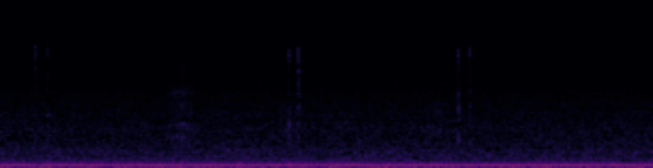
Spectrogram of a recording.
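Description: A few computer mouse clicks, each a quick press-and-release pair, over a steady low hum.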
